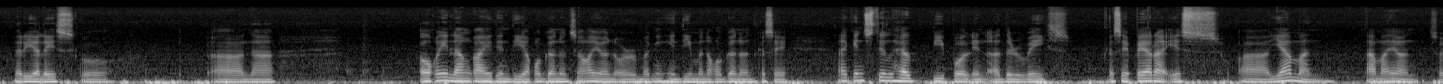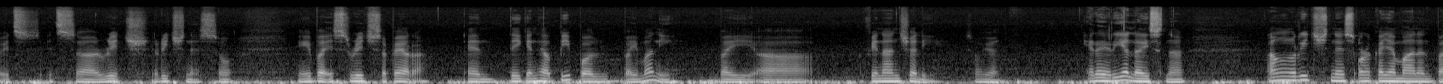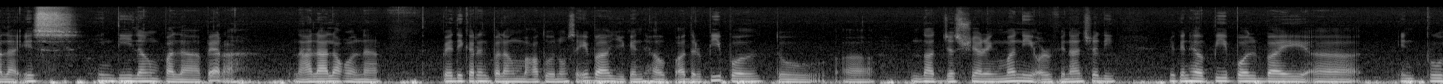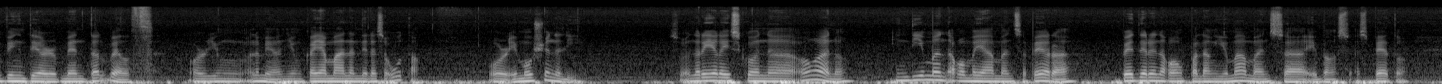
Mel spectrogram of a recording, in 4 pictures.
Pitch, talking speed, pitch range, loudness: 115 Hz, 145 wpm, 95-130 Hz, -20 LUFS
